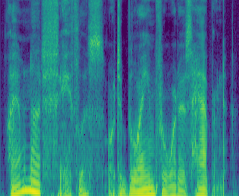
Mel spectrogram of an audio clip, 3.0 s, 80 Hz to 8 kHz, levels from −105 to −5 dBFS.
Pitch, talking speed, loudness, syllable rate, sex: 95 Hz, 220 wpm, -19 LUFS, 5.8 syllables/s, male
